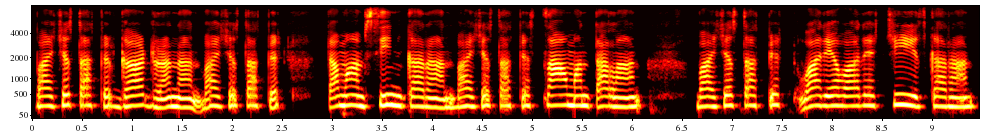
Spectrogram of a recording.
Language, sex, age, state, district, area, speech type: Kashmiri, female, 30-45, Jammu and Kashmir, Bandipora, rural, spontaneous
